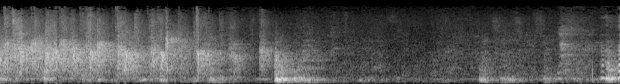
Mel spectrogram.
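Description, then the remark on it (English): A group of people applauds themselves, a dense wash of clapping that starts strong, thins out toward the middle, then swells briefly again before fading, with a few scattered claps trailing. “Give applause to yourselves for your great statue.”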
